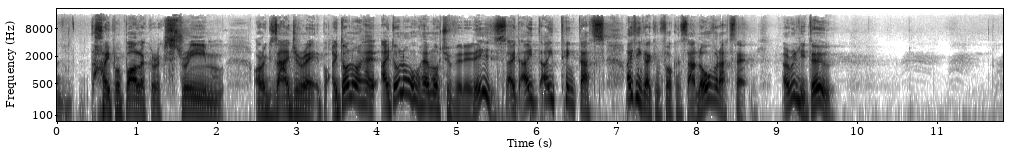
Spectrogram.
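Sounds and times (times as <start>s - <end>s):
speech: 0.6s - 9.8s
crows cawing: 9.7s - 11.8s.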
